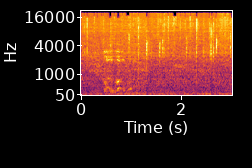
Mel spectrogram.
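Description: Green chillies frying in hot oil for Kerala inji puli, giving a steady, dense sizzle and crackle throughout, with faint voices in the background.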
